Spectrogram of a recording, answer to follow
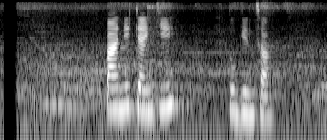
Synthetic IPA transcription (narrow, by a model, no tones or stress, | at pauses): paniʈjaŋki | puɡint͡sʰʌ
